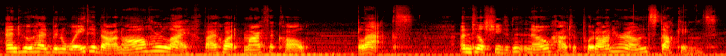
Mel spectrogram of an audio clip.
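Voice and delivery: usual speaking voice

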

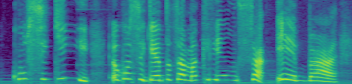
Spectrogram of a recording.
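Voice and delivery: high gasp, then a cheer; triumphant gasp. Acted. Girl finishes the adoption form, gasping with joy. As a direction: burst out in triumph.

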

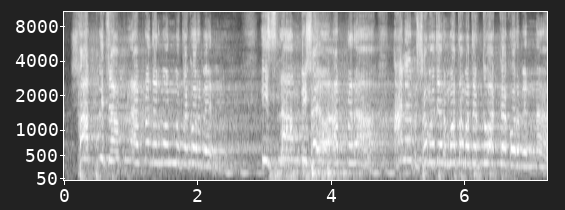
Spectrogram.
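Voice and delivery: indignant rally shout; fiery preaching. Real, not acted. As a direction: hurl the accusation at the crowd. Rally speech, rising anger.

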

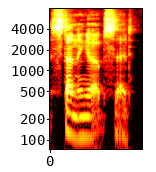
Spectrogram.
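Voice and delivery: ordinary delivery

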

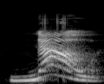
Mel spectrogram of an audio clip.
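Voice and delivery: loud urgent "Now!"; shouted order; loud command. Acted. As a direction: give the signal. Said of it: "said Kia".

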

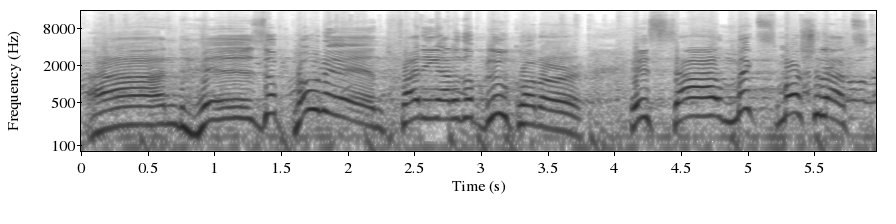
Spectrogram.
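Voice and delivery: usual speaking voice

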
